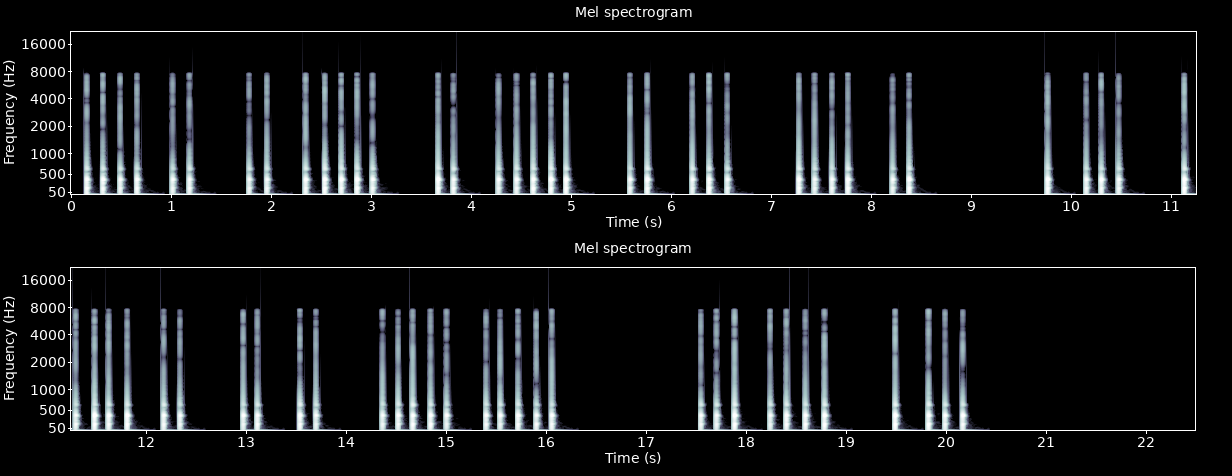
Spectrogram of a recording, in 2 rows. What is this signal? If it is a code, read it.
Tap code, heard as knocks on wood, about 6 knocks a second. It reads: RJJHR CWGZ OC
